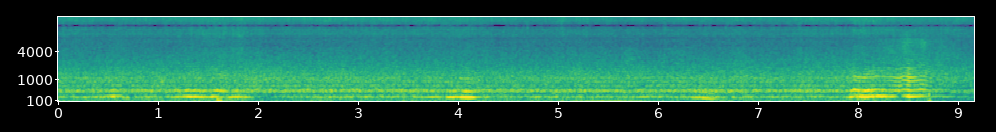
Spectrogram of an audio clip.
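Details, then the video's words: Bees at a feeder on a small farm, recorded outdoors: a background drone broken by individual bees buzzing close past, loud swells near two, four and eight seconds, the last wavering in pitch as one flies by. "Relaxing Bees at the Feeder 🐝 | Natural Buzzing Sounds"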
